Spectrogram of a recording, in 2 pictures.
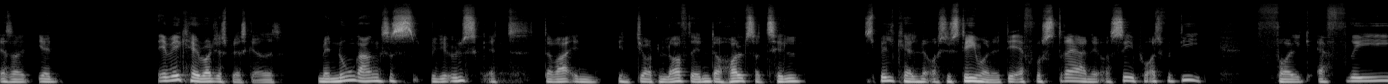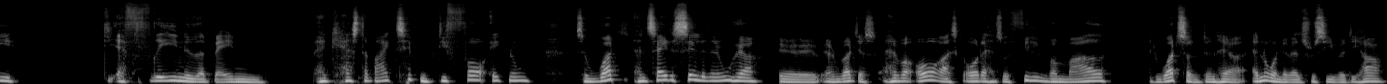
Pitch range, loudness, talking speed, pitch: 120-160 Hz, -27 LUFS, 190 wpm, 135 Hz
